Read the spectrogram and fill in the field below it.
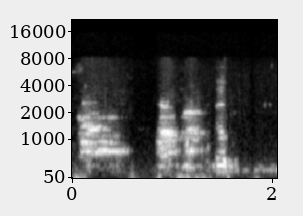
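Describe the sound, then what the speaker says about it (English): A dog barks from somewhere at the back of the room, giving a quick run of short, close woofs, then a pause, another cluster of barks and a soft trailing whine. "my dog in the back."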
